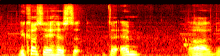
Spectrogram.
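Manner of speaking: stuttering, tripping over words. Explaining how fighter planes hold a point in a game, stuttering. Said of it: "sorry for stuttering".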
